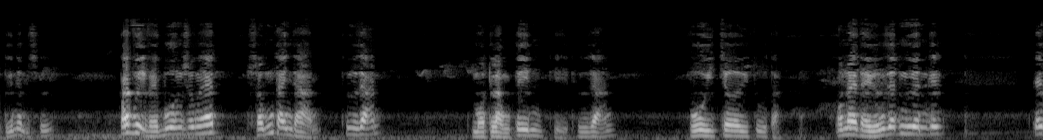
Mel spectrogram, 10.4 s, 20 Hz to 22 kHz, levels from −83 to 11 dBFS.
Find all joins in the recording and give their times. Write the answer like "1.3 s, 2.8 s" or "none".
8.3 s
